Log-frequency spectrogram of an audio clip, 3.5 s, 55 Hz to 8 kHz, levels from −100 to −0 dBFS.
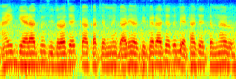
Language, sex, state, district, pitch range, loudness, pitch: Gujarati, male, Gujarat, Gandhinagar, 140-145 Hz, -16 LUFS, 140 Hz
